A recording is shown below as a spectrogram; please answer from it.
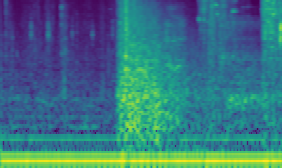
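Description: Rapid bursts of enemy gunfire in Batman: Arkham Knight crackle loud and dense over a low game hum, a sustained volley that fades into scattered shots, with no voices over it.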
